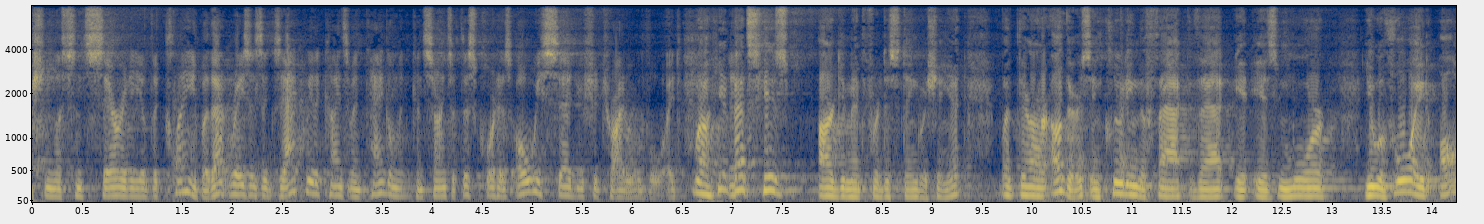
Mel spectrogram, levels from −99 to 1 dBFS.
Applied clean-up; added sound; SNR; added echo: neural separator model SepFormer DNS4.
